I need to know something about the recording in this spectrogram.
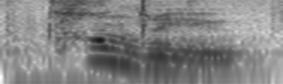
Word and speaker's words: Condrieu: EU is pronounced U in French, so it's Condrieu.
